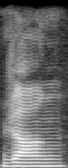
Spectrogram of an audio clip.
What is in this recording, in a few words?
"rhang2", taiwanese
